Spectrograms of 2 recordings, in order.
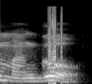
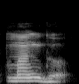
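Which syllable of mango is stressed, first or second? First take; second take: second; first. First: The stress is on the second syllable. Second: The stress is on the first syllable. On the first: The speaker calls it wrong. "So you cannot say mango" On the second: The speaker calls it right. "we can see that playing out again in the word mango"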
